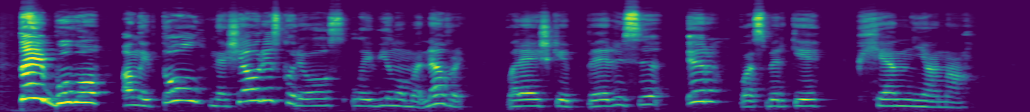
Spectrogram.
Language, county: Lithuanian, Marijampolė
